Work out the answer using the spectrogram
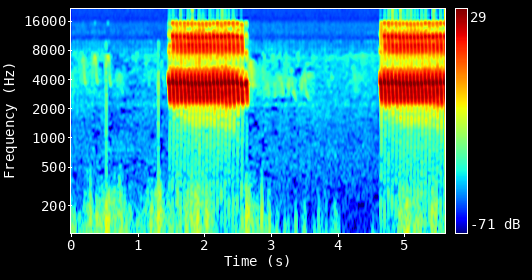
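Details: European greenfinch song, very loud, meant for trapping and teaching: two rapid, steady, ringing trills, each lasting just over a second, separated by three seconds of silence.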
